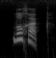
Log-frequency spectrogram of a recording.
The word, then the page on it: luchag: gaelic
